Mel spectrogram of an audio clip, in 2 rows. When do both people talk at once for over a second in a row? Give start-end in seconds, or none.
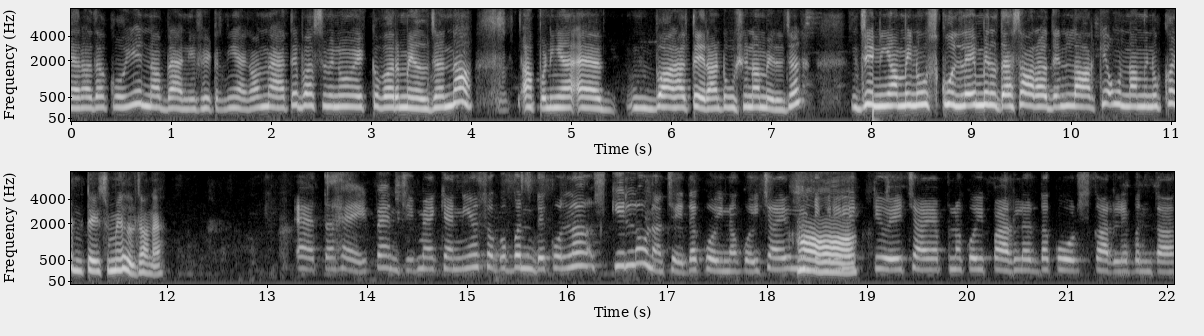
none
